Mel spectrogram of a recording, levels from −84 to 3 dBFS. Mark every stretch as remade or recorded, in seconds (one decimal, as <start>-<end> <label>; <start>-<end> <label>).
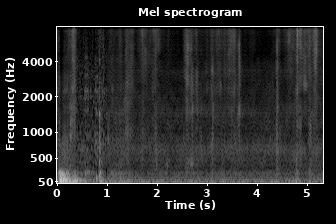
0.0-0.4 remade; 0.4-1.0 recorded; 1.0-5.3 remade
